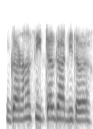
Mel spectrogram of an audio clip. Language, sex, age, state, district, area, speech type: Sindhi, female, 30-45, Uttar Pradesh, Lucknow, rural, conversation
